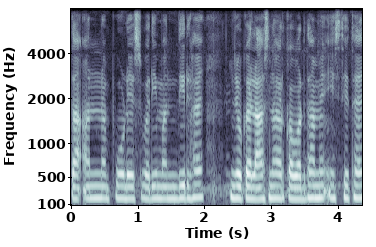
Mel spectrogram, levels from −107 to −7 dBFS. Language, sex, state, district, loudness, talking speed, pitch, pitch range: Hindi, male, Chhattisgarh, Kabirdham, -19 LUFS, 150 wpm, 185 Hz, 180-190 Hz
